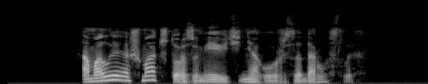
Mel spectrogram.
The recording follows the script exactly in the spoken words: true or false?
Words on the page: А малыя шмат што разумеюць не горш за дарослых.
true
